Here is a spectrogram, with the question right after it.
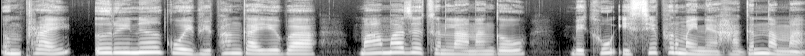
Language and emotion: Bodo, neutral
